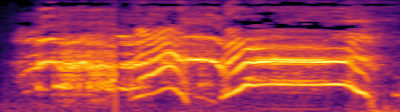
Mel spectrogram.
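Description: A boy screaming, the pitch wavering at first and then held high and steady for nearly a second before it breaks off near the end.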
